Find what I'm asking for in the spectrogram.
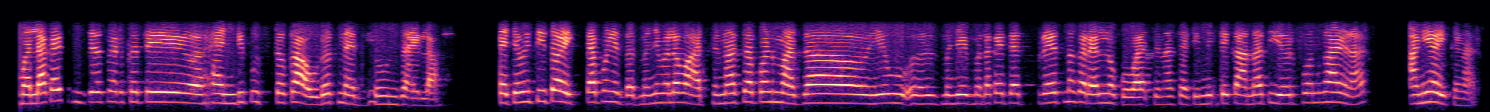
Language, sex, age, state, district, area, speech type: Marathi, female, 30-45, Maharashtra, Palghar, urban, conversation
